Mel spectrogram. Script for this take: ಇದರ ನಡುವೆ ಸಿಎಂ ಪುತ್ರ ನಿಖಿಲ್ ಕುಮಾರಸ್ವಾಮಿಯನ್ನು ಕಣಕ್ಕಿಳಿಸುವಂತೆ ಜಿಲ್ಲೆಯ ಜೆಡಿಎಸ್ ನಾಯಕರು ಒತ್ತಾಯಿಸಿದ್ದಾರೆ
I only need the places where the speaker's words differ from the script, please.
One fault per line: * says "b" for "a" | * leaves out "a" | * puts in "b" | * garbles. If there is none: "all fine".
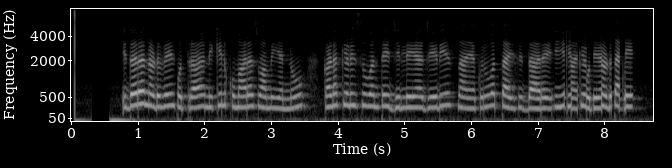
* leaves out "ಸಿಎಂ"
* garbles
